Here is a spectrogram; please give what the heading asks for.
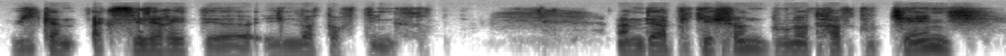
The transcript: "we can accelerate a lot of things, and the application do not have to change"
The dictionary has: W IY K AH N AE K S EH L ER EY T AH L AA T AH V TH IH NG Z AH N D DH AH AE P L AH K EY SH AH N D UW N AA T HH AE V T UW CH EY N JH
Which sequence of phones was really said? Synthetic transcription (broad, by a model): W IY K AH N AE K S EH L ER EY T AH L AA T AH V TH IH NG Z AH N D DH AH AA P L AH K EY SH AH N D UW N AA T HH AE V T UW CH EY N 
